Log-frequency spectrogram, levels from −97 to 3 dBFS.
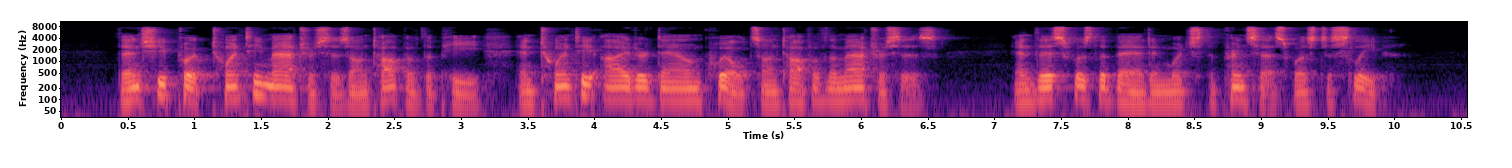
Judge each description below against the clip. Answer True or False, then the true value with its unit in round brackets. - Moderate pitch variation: True (5.0 semitones)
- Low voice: True (100 Hz)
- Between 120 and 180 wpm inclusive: False (190 wpm)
